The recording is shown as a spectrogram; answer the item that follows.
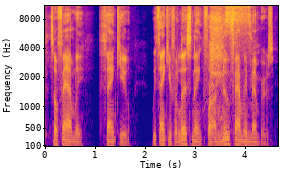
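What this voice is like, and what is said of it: Smooth radio announcer voice. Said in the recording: “You using the whole radio voice today? ... Nah, this is like the radio voice, bro. ... I have a sexy voice. ... Sexy speaking voice.”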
